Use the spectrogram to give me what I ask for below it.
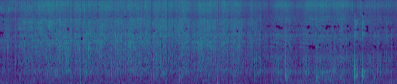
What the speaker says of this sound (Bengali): এবার তেলে তেজপাতা দিয়ে দিলাম, সর্ষে রাঁধুনি আর মেথি দিয়ে দিলাম, আর আদা বাটা দিয়ে দিলাম।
